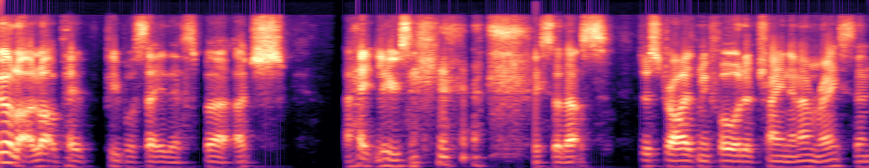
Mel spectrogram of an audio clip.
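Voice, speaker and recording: A man talks at a fairly quick pace, yet he leaves long, frequent pauses. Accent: West Midlands. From English Midlands, Coventry. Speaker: athlete. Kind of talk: interview. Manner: casual, hesitant with fillers.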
